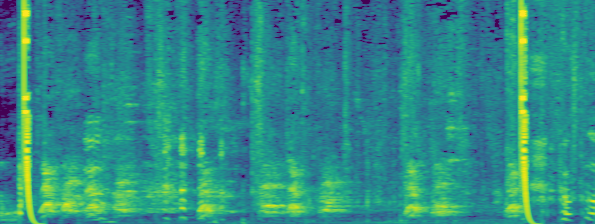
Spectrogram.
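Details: Neighbourhood dogs of several breeds bark from their houses in loud, repeated bursts at a new dog walking down their street, with a woman's voice and sweeping whistle-like tones in between.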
